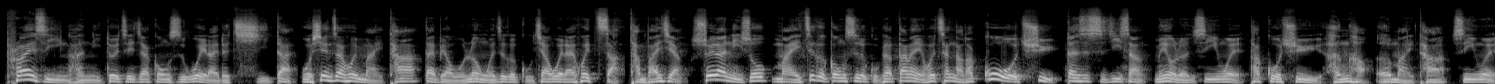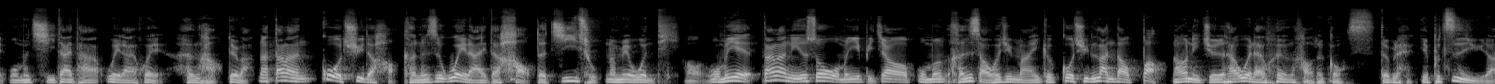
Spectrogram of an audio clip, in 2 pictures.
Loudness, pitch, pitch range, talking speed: -21 LUFS, 115 Hz, 100-135 Hz, 335 characters per minute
